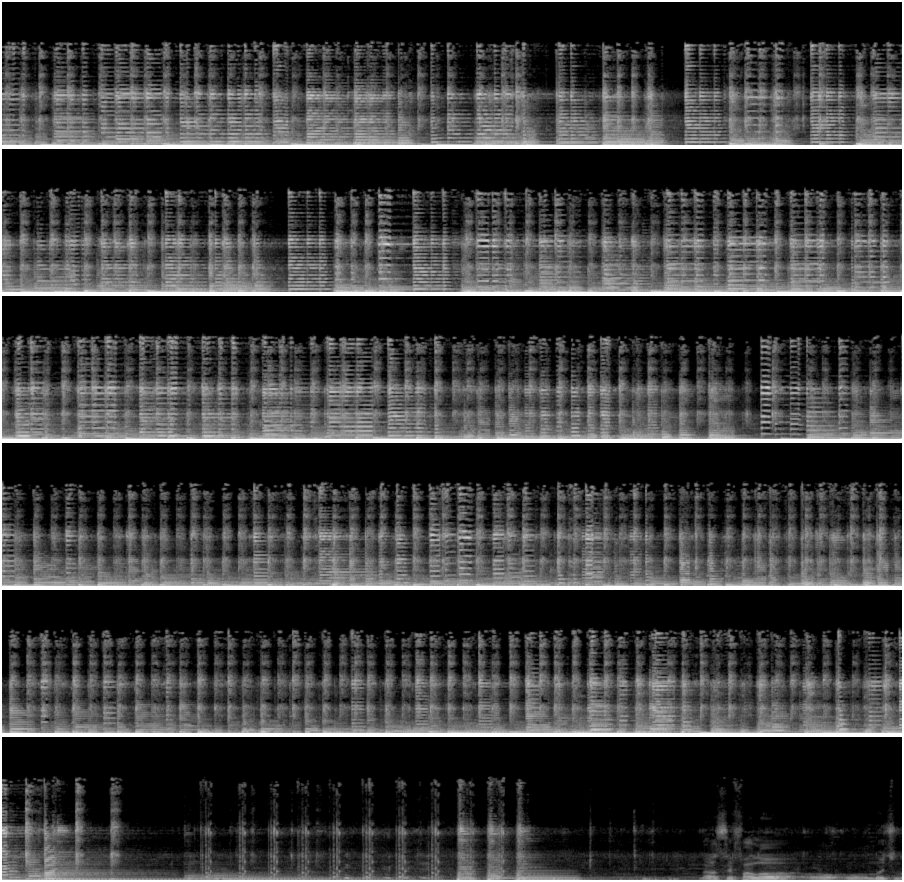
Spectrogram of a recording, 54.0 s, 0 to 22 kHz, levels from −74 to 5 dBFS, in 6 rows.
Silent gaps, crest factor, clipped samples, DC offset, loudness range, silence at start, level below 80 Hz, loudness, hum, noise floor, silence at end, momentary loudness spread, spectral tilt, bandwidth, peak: none; 18 dB; under 0.1%; under 0.1%; 12 LU; 0 s; -24 dBFS; -17 LUFS; none; -44 dBFS; 0 s; 12 LU; -3 dB/octave; 16.5 kHz; 0 dBFS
